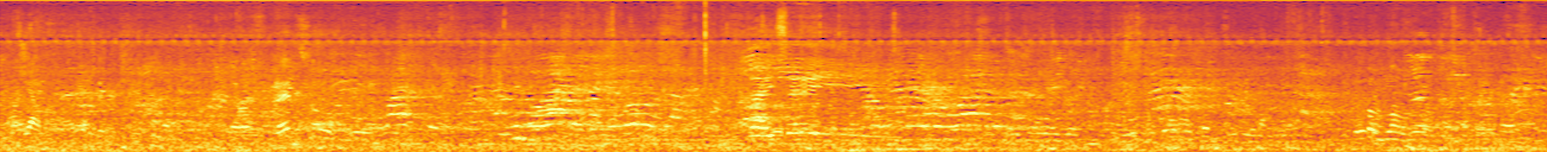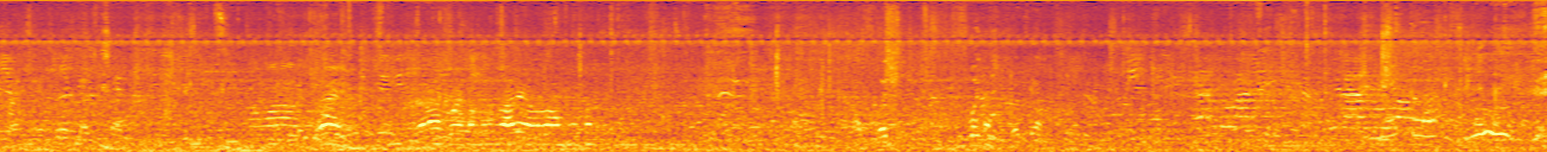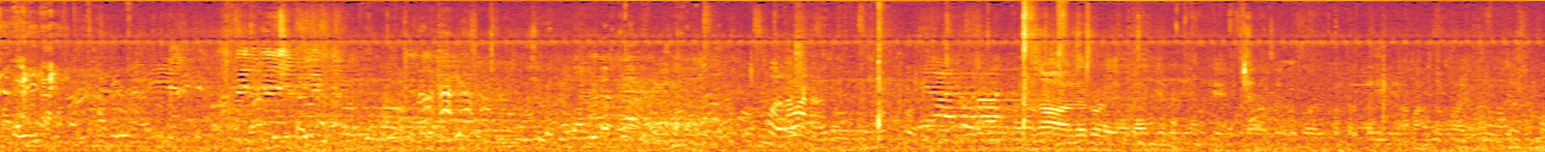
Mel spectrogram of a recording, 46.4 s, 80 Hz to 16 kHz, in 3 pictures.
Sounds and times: close voices spanish 0:00.0 - 0:21.7
close voices spanish 0:22.4 - 0:46.3

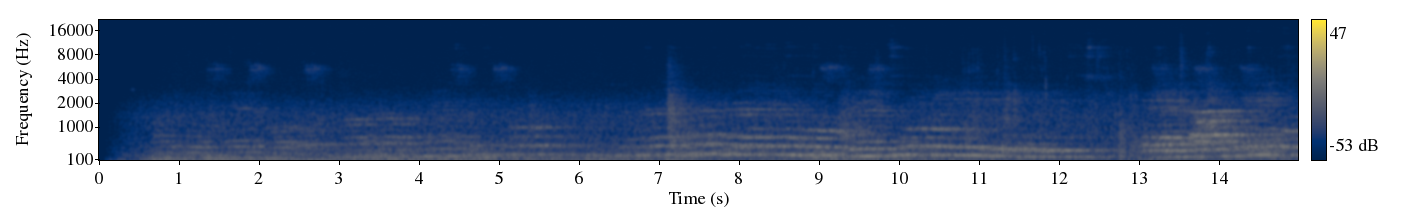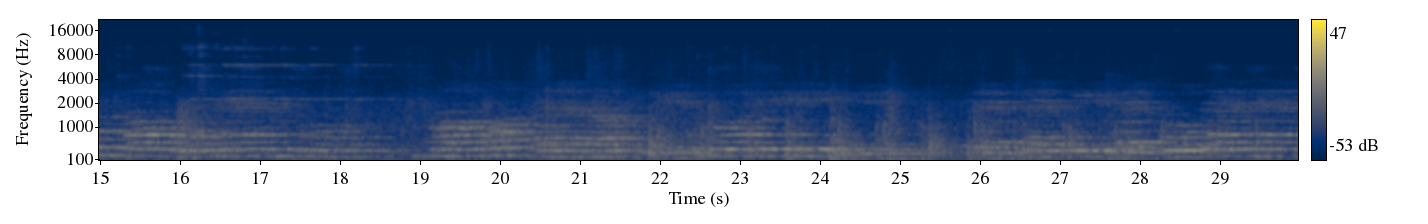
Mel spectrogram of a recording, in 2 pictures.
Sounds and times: chanting 0:00.6 - 0:29.9
praying 0:01.0 - 0:29.9
sparrows 0:01.4 - 0:03.3
sparrows 0:04.2 - 0:05.4
sparrows 0:08.9 - 0:10.0
sparrows 0:12.1 - 0:16.8

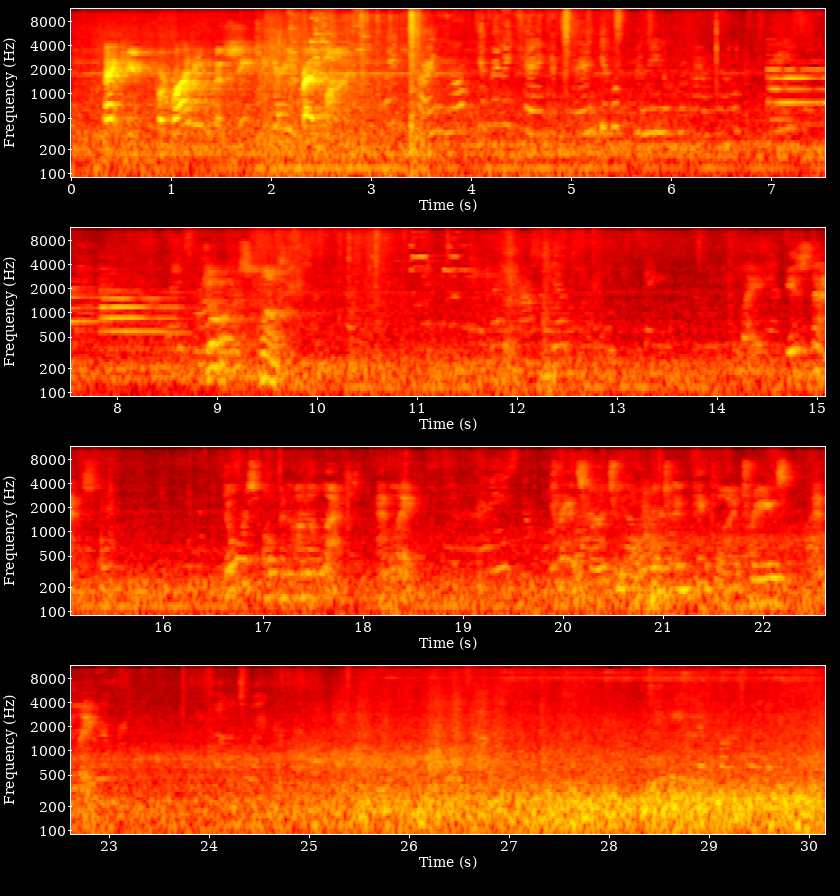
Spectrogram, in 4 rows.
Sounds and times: Doors closing 0:00.0 - 0:18.5
TrainArrives 0:00.0 - 0:30.1
voice announcing grand and state stop 0:00.1 - 0:06.2
voice announcing grand and state stop 0:06.8 - 0:10.0
voice announcing grand and state stop 0:19.8 - 0:23.1

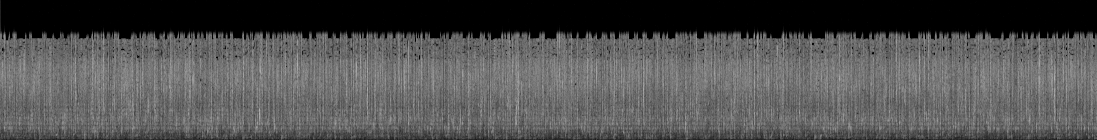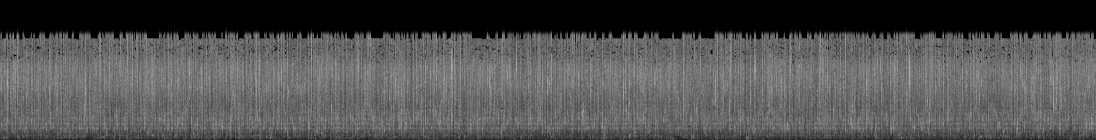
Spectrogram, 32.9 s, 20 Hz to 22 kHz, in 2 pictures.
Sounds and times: Water streaming out of a small fountain and falling into a basin 0:00.0 - 0:32.9

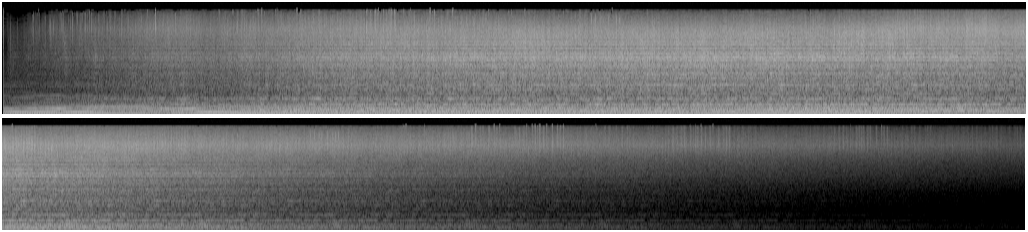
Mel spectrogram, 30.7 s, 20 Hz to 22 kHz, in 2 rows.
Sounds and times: multisampled pad 0:00.0 - 0:25.4

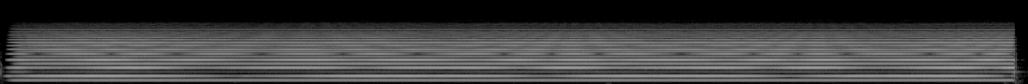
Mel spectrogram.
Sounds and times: harmonium 0:00.0 - 0:10.2

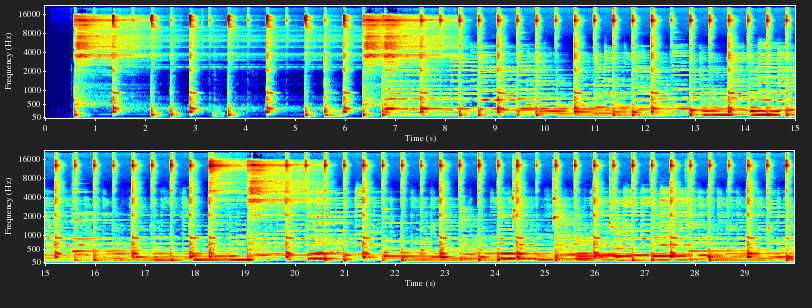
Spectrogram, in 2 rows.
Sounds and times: Drums 0:00.6 - 0:29.9
E-Guitar 0:06.7 - 0:29.9
Acoustic Guitars 0:06.8 - 0:29.9

